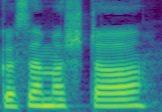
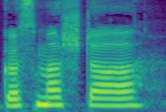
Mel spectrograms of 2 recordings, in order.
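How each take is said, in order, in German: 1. Der Name hat eine zusätzliche Silbe in der Mitte. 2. Der Name lässt die Silbe in der Mitte weg. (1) "das wäre auch meine Ausdrucksweise" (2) "also ohne diese eine Silbe in der Mitte"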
